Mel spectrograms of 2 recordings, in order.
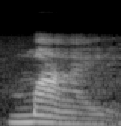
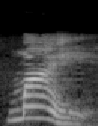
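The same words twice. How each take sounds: First: The word is said with the third tone. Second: The word is said with the fourth tone. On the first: It means to buy. "Tadi kan nada ketiga" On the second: It means to sell. "dia itu nada keempat"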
